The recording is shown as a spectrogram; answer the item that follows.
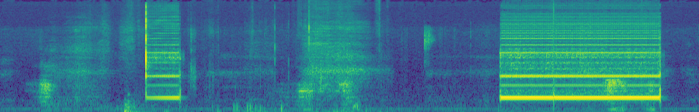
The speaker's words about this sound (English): Who are you ringing? McDonald's.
